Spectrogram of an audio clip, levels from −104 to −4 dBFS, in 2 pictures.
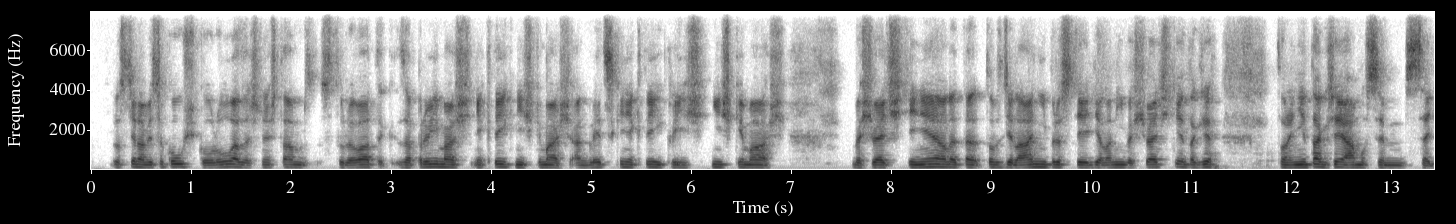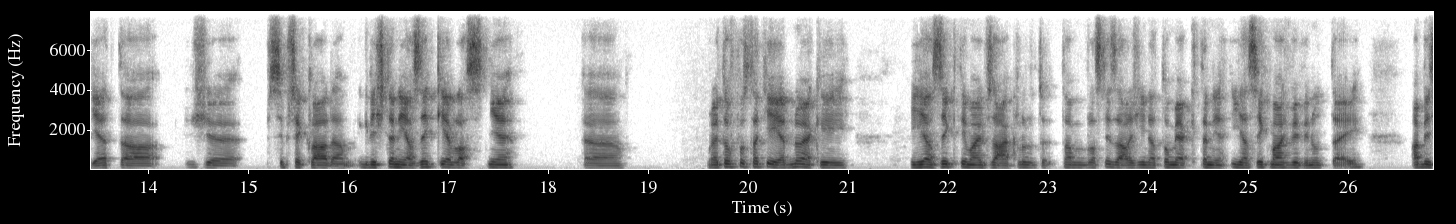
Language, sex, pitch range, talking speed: Czech, male, 115-125 Hz, 150 wpm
